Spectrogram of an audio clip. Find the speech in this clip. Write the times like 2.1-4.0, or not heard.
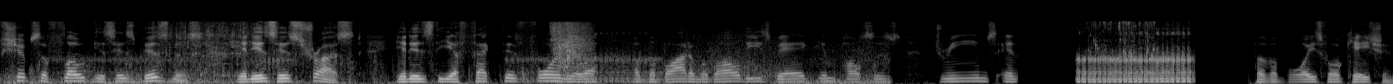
0.0-10.2, 12.6-13.9.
